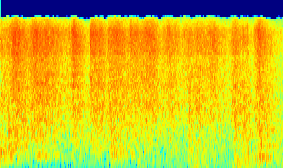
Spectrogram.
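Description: Large black plastic garbage bag rustling and crinkling loudly as it is swung and shaken, then bundled down onto a desk.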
